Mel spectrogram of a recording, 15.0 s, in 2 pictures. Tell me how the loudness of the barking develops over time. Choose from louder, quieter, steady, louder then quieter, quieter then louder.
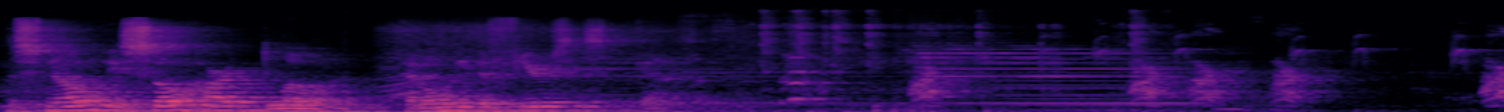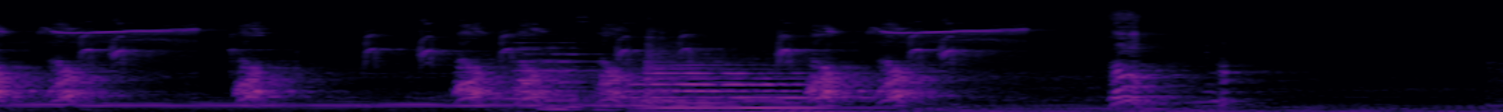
steady.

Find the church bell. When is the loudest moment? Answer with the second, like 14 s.
11 s.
